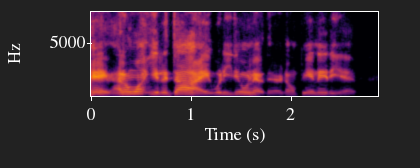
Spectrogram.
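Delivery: fond, concerned, caring scolding tone. Retelling a caring local who yelled about the ice: imitating a caring yell. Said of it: "we're kinda yelling at each other just 'cause we care".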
